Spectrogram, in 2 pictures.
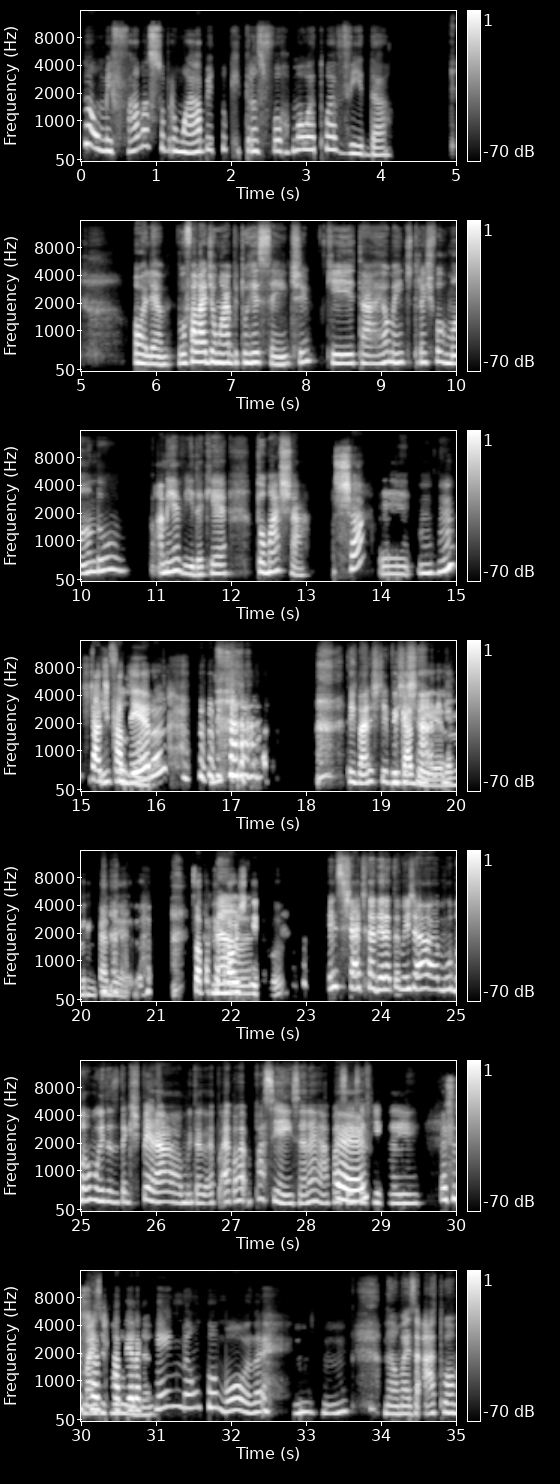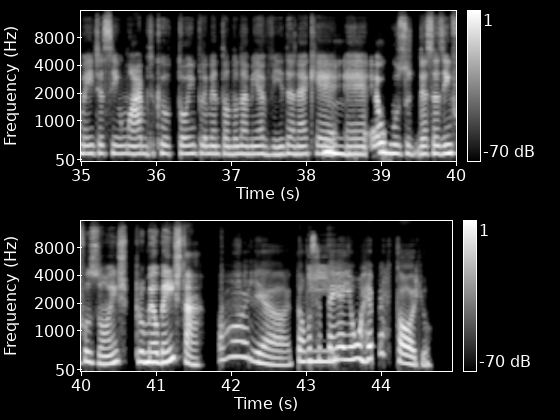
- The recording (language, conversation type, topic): Portuguese, podcast, Qual foi um hábito que transformou a sua vida?
- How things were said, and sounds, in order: laugh; chuckle; giggle; giggle; other noise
